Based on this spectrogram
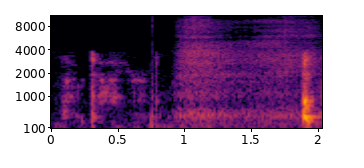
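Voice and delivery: exhausted soft whisper; tired whisper. Real, not acted. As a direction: whisper it, worn out. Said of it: "I'm tired".

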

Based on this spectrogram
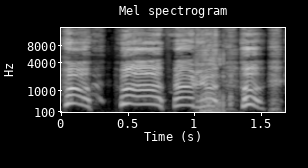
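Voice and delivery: high, short panicked screams; panicked screaming. Acted. Old man tied in his chair, high panicked screaming. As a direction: scream in bursts like someone freaking out. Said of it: "starts screaming".

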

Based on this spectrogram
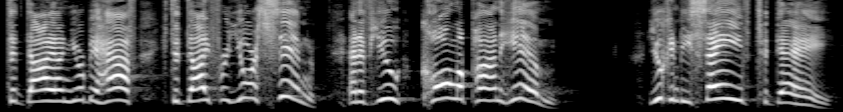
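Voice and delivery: retold earnest plea to a phone scammer; urgent pleading. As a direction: plead with him like his soul depends on it. Preaching to the caller.

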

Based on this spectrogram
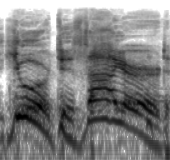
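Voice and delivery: high, slow booming announcement; Vince McMahon shout. Pretend. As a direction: bellow it like a wrestling boss.

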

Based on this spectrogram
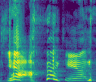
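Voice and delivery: loud, drawn-out yeah breaking into laughter; high, slow quoted answer that cracks up; amused retelling. Retold or imitated. Retelling her prank-call answer, laughing loudly. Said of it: "I was like".

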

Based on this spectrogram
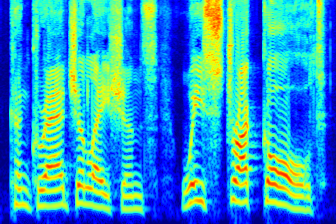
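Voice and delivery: swelling jubilant proclamation; excited. A narrator's reading. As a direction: read the good news out big and slow. Reading thrilling letter aloud, amazed.

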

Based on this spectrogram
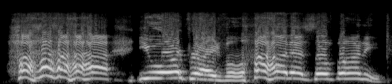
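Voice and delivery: high, loud mocking laughter through the words; hearty teasing laugh; wife laughing at him. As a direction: cackle with delight at his confession. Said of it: "She goes".

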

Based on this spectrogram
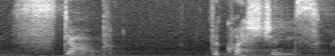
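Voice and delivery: soft, breathy stop; hushed command. Real, not acted. Preacher urging listeners to stop doubting, in a whisper. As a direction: hush them to a stop.

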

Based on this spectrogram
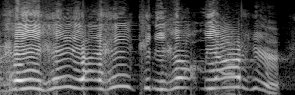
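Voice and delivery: loud, high-pitched acted holler; hollering for help. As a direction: call out urgently from down a hole. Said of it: "and he hollers out".

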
